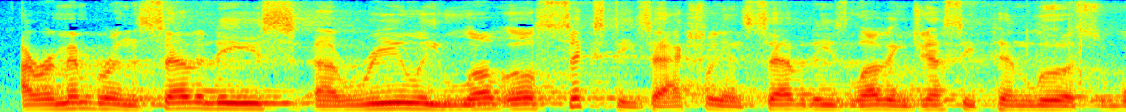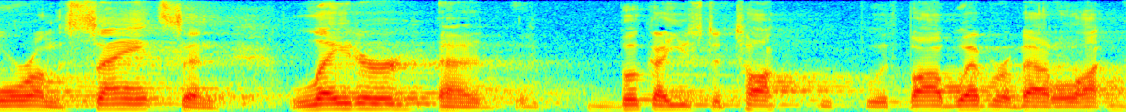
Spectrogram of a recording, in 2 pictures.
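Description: Older man, chapel speaker, reflective sermon, mid-pitched voice, long echoing hall. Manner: reflective, animated with wide gestures, shifting pace. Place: large chapel with an audience. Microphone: stand microphone at a lectern. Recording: echoey chapel heard from far off.

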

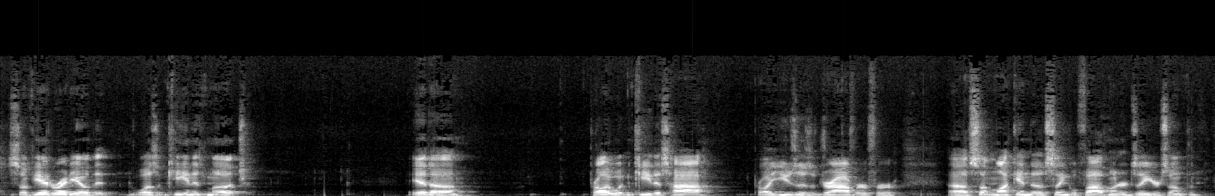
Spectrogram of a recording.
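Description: A man giving a casual, unhurried hands-on demonstration in a folksy, informal way. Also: on the low side. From Tennessee, United States. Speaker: CB radio hobbyist presenting his equipment. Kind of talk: casual hands-on demo narration. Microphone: handheld camera mic, operator behind it.

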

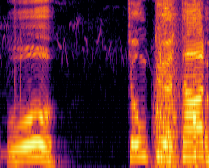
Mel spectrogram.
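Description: A woman's voice: on the high side, extremely slow. A woman playing an eager, overconfident young animal friend in a children's cartoon, boastful and keen to help. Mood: curious, impressed. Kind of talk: children's cartoon dub acting. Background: cartoon background music.

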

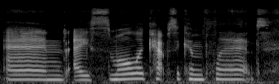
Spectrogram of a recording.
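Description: A woman's voice: fairly high pitch, level tone, slow pace, a bit bright, slight background noise. A woman in her thirties with an Australian accent, chatting casually with fillers and small laughs as she walks through her backyard vegetable garden, filming on a handheld phone. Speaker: gardening vlogger.

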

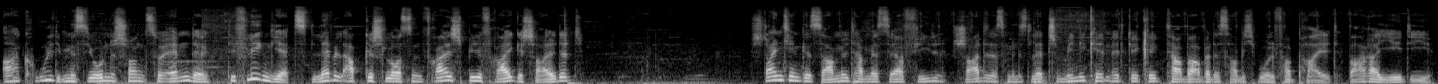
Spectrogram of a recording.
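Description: Laid-back man with a mellow voice. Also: medium pitch, normal speed. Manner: chatty, easygoing, mutters while playing. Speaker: let's player. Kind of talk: casual gameplay commentary.

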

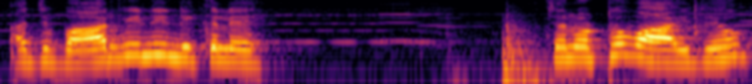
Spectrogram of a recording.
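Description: A woman's voice: a little high, moderate pace, dull audio, faint music behind, close to an everyday voice. Woman playing a frantic searching aunt. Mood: worried, muttering. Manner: anxious, calling out, pleading. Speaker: aunt searching for a missing relative. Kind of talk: amateur drama acting.

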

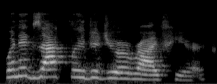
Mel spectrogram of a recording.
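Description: A young woman playing a brisk, bossy investigator in a mystery radio play, formal and officious. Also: sits high, lively intonation, pushed and bright. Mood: stern. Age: young adult. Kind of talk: stage-style mystery radio play acting.

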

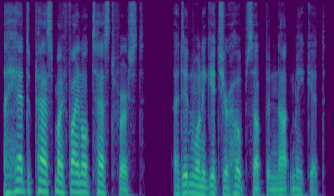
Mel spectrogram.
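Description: A man's voice: mid-range voice, expressive, brisk, no room sound, studio quality, lightly acted. A man voicing an earnest, modest young male sorcerer with a plain, polite manner. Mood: easygoing.

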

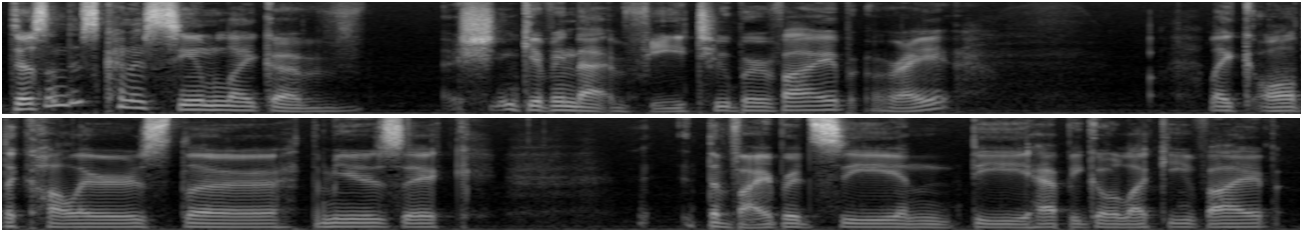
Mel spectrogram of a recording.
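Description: A man's voice: fairly low pitch, slow, clear, resonant tone, no echo. A man giving casual reaction commentary, musing aloud in a conversational way. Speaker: reaction video host. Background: faint music from the trailer.

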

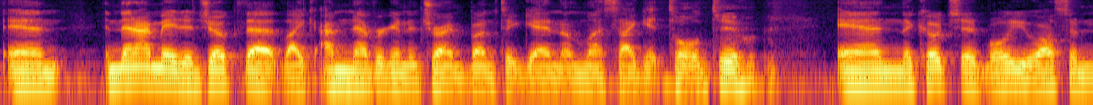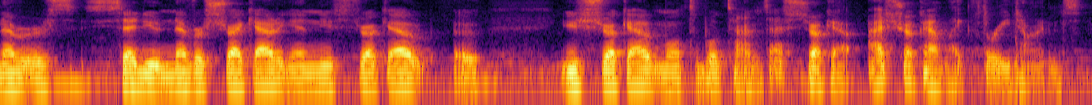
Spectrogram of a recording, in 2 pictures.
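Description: Teenage boy, casual vlog storytelling, rambling restarts, low mellow voice, faint room hum, bedroom camera mic. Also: moderate pace. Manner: rambling, restarts, many "basically"s. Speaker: vlogger. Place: bedroom with ceiling fan, indoors. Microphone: device camera at low angle.

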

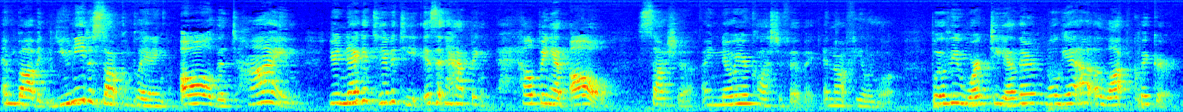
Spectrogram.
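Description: A woman's voice: high voice, moderate pace, natural voice. A teenage girl playing a sensible, firm young peacemaker, speaking earnestly in a school radio drama on an echoey stage. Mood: firm, exasperated. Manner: earnest, reasoning. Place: indoor theatre stage. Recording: echoey stage hall, distant microphone.

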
